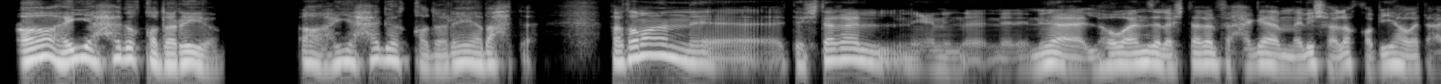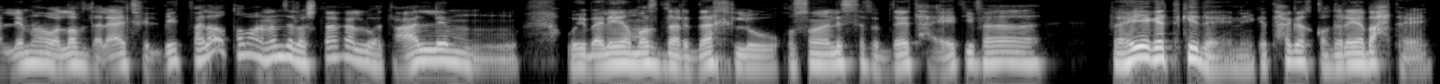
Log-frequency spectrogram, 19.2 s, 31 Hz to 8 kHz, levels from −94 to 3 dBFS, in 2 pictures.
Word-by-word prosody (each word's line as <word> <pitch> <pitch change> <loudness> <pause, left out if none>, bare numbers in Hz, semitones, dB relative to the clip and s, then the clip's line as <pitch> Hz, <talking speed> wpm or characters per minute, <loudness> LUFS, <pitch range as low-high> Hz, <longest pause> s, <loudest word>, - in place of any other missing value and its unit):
آه، 180 +8 +8
هي 160 +3 +5
حاجة 170 +6 +2
قَدَريّة 120 - +2 0.6
آه 125 -2 0
هي 130 +6 -1
حاجة 160 +4 0
قَدَريّة 110 +5 -2
بحتة. 120 -2 -3 0.5
فطبعًا 180 +1 +3 0.6
تشتغل 150 -4 -2
يعني 95 -2 -12
نع 85 - -13
ن - - -23
ن 95 +5 -8
ن 130 - +3
اللي 95 -5 0
هو 120 +1 +2
أنزَل 120 -2 +2
أشتغل 120 +4 -1
في 120 - -10
حاجة 115 +1 -1
ما 95 -2 -4
ليش 120 +2 -1
علاقة 120 +1 -4
بيها 120 +2 -2
وأتعلمها 115 +5 -4
والّا 115 0 0
أفضل 115 -3 -6
قاعد 115 +1 -1
في - - -12
البيت، 135 +2 -6
فلأ 155 - -1
طبعًا 210 - -3
أنزَل 185 -5 +1
أشتغل 170 +6 -2
وأتعلم 140 +4 0
و 110 - -12 0.3
ويبقى 105 0 -1
ليّا 125 +2 +4
مَصدَر 115 -3 +1
دخل، 105 +1 -2
وخُصوصًا 100 +4 -5
أنا 120 - +2
لسة 125 -1 -2
في 95 - -10
بداية 105 +7 -1
حياتي 125 +4 -6
ف 125 - -5 0.8
فهي 150 +10 +8
جات 170 -1 +5
كده 170 - +4
يعني، 95 +1 -10
كانت 105 0 -10
حاجة 135 -1 0
قَدَريّة 110 0 0
بحتة - - +1
يعني. - - -8
120 Hz, 180 wpm, -23 LUFS, 110-140 Hz, 0.8 s, آه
